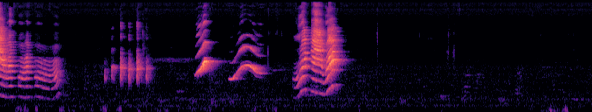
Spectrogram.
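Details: Pet talking parrot in a small room gives a wavering harmonic phrase, a burst of short clipped notes, two rising whistled slurs and a dense squawky phrase, then quiet.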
